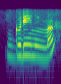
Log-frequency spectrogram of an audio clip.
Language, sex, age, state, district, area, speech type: Tamil, female, 30-45, Tamil Nadu, Mayiladuthurai, rural, conversation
